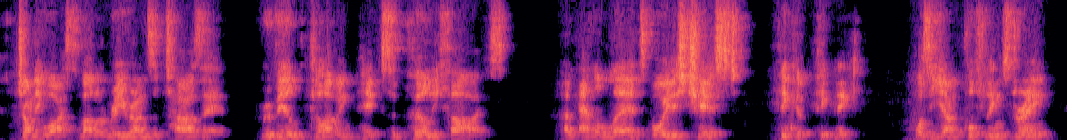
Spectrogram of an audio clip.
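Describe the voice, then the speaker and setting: A man at medium pitch with fairly even intonation. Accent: Australian. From Australia. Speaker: professor. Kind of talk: lecture. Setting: recorded video presentation. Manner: reading from a text.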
